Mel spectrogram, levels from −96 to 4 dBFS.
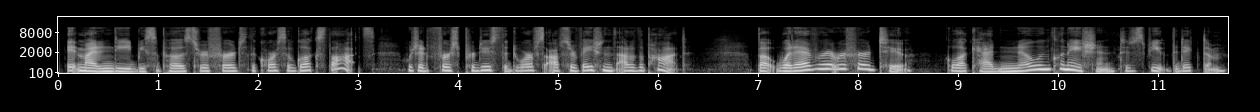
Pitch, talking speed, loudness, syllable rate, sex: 210 Hz, 190 wpm, -21 LUFS, 5.6 syllables/s, female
